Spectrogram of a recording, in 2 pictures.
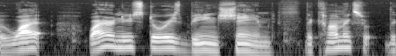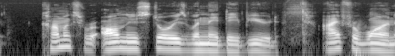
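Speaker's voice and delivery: ordinary talk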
